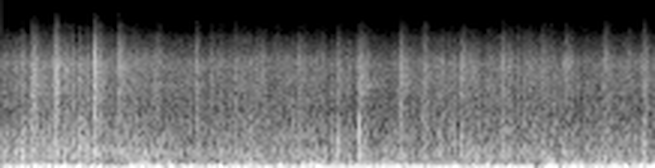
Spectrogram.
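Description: A local passenger train running along the track, heard from on board: a steady deep rumble with irregular wheel clicks and clatter.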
